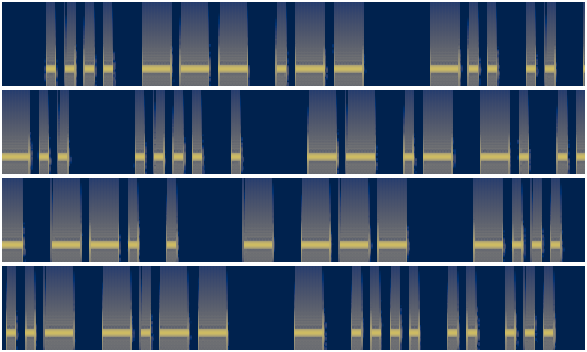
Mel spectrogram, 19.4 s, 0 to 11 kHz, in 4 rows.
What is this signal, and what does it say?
Morse code, heard as a keyed tone, about 15 wpm, 700 Hz. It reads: HOW DID HE MANAGE TO BUY THIS
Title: Sentences from Top 1400 Words 15wpm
